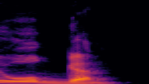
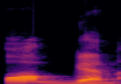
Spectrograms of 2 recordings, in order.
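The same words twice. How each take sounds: First: অজ্ঞান with closed o, "og-gyan"; wrong pronunciation. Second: Louder অজ্ঞান with open first vowel, "awg-gyan"; correct pronunciation. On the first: Teacher quoting a frequent mistake, wrong অজ্ঞান as "og-gyan". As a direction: round the first vowel of অজ্ঞান wrongly, "og-gyan". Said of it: "ভুল". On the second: Teacher telling students what to remember, correct অজ্ঞান as "awg-gyan". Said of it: "মনে রাখবো আমরা". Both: Shown as a demonstration.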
